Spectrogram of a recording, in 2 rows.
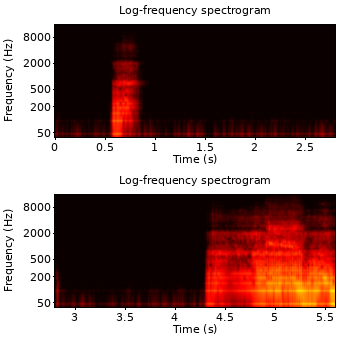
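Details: Adult's extreme loud snoring recorded overnight from 11:09 p.m. to 6:20 a.m., attributed to sleep apnea: one brief snort, a few seconds of silence, then a long, harsh rattling breath.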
